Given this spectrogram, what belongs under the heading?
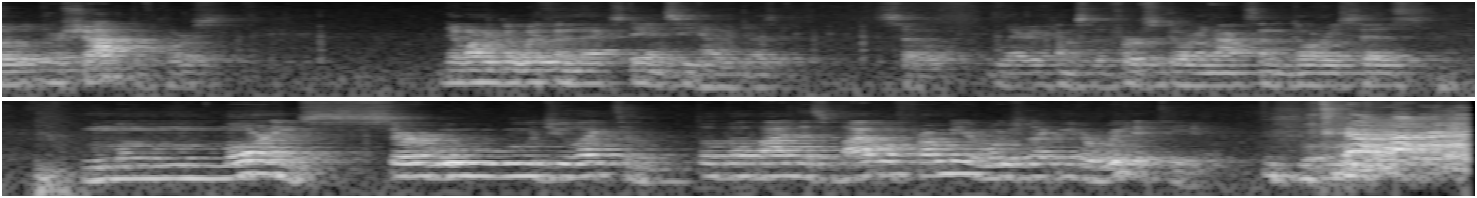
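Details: Adult man, lifelong stutterer, giving a prepared public speech; stuttering.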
